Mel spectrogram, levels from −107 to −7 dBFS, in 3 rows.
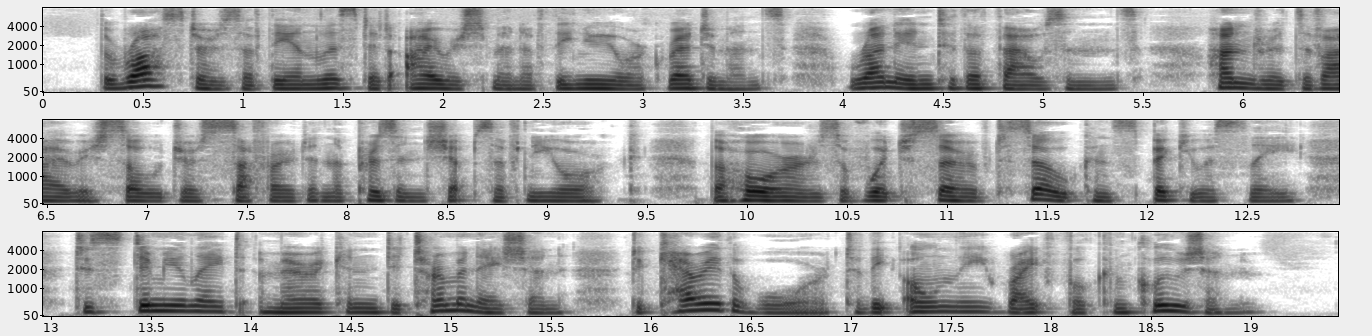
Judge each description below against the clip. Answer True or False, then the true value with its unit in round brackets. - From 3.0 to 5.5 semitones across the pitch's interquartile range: False (2.5 semitones)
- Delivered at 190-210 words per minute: False (145 wpm)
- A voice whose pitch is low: False (145 Hz)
